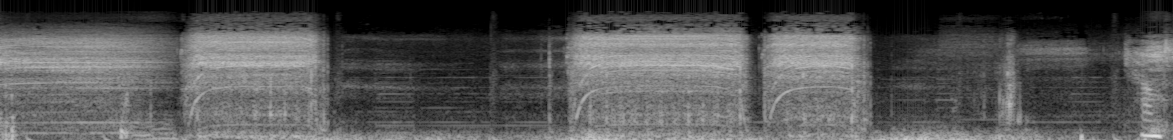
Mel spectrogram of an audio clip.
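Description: Power drill boring a hole on a sailboat for fitting a diesel heater, three loud close bursts of whining drilling separated by quieter pauses with light handling noise.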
